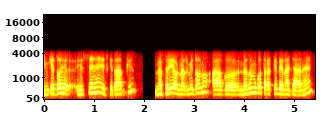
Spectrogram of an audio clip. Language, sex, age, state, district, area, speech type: Urdu, male, 30-45, Uttar Pradesh, Azamgarh, rural, conversation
